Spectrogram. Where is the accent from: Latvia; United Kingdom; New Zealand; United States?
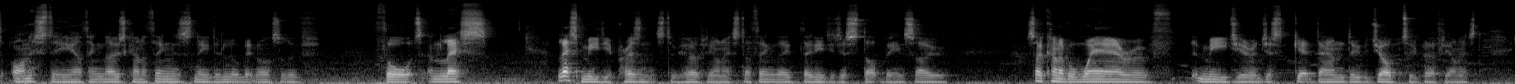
United Kingdom; Slough, South East England; born there; also born or lived in Bristol; I mean, I was born in Slough, actually, so I'm kind of and just out of Londoner. Used to, you know, I'd lived in Bristol for a while with mum and dad, got a brother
